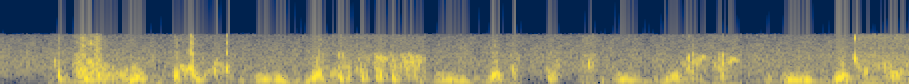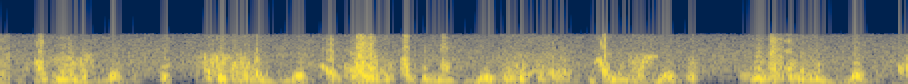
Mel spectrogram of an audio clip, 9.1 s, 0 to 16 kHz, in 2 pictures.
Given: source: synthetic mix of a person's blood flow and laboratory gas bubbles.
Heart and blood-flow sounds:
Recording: Doppler ultrasound of blood flow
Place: precordium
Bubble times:
0.25-0.69 s: bubbles
0.84-1.18 s: bubbles
1.55-2.13 s: bubbles
2.54-2.61 s: bubbles
2.72-2.82 s: bubbles
2.91-2.98 s: bubbles
3.40-3.71 s: bubbles
4.25-4.59 s: bubbles
4.71-5.01 s: bubbles
5.33-5.41 s: bubbles
5.52-5.89 s: bubbles
6.12-6.62 s: bubbles
6.65-6.70 s: bubbles
6.74-6.80 s: bubbles
7.03-7.40 s: bubbles
7.50-7.83 s: bubbles
7.97-8.04 s: bubbles
8.24-8.67 s: bubbles
9.00-9.09 s: bubbles
From the record:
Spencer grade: 3 (all of the cardiac periods contain showers or single bubble signals, but not dominating or overriding the cardiac motion signals)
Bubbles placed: only in the low amplitude regions of the cardiac cycle

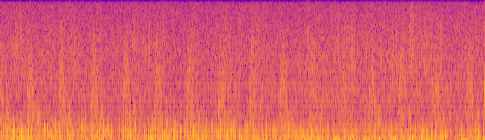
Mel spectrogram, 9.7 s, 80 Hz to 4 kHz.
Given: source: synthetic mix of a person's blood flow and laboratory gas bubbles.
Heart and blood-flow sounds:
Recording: Doppler ultrasound of blood flow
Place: subclavian vein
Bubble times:
9.63-9.71 s: bubbles
From the record:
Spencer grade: 1 (occasional bubble signal discernible with the cardiac motion signal, with majority of cardiac periods free of bubbles)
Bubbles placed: anywhere in the cardiac cycle

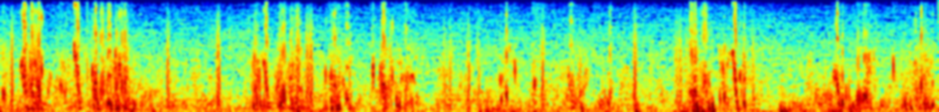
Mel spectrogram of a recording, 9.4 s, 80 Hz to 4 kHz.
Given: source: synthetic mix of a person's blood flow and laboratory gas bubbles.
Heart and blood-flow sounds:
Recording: Doppler ultrasound of blood flow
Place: subclavian vein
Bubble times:
0.02-0.10 s: bubbles
0.18-1.45 s: bubbles
2.50-3.12 s: bubbles
3.23-3.56 s: bubbles
3.71-4.19 s: bubbles
4.99-5.21 s: bubbles
5.32-5.43 s: bubbles
5.68-5.91 s: bubbles
5.95-6.16 s: bubbles
6.88-7.49 s: bubbles
8.32-8.79 s: bubbles
8.92-9.38 s: bubbles
From the record:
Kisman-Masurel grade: 232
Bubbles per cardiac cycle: several, 3 to 8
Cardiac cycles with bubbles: 50 to 99%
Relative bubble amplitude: moderate (0.250 to 0.450)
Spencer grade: 3 (all of the cardiac periods contain showers or single bubble signals, but not dominating or overriding the cardiac motion signals)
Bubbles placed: anywhere in the cardiac cycle

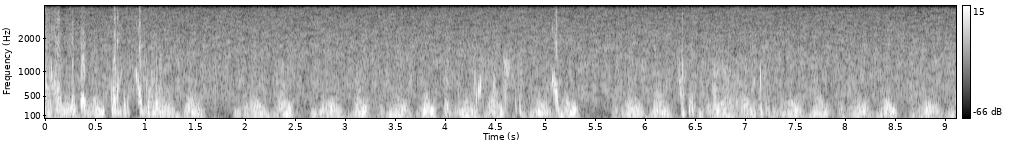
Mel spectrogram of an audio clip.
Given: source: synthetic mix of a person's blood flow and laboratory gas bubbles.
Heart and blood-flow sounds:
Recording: Doppler ultrasound of blood flow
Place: precordium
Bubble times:
0.00-0.19 s: bubbles
0.24-0.46 s: bubbles
0.63-1.20 s: bubbles
3.99-4.13 s: bubbles
4.27-4.54 s: bubbles
4.57-4.80 s: bubbles
5.04-5.19 s: bubbles
6.31-6.52 s: bubbles
6.66-6.95 s: bubbles
7.05-7.26 s: bubbles
From the record:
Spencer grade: 2 (many but less than half of the cardiac periods contain bubble signals, singularly or in groups)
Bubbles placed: only in the low amplitude regions of the cardiac cycle

